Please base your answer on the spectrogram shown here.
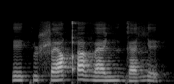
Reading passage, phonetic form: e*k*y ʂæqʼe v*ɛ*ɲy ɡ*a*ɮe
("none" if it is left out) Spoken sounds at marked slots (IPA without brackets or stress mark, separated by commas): k, æ, æ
